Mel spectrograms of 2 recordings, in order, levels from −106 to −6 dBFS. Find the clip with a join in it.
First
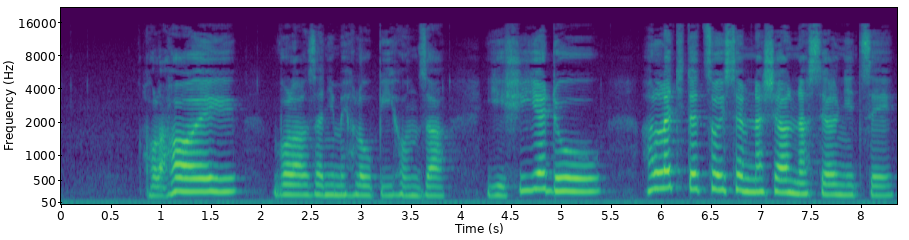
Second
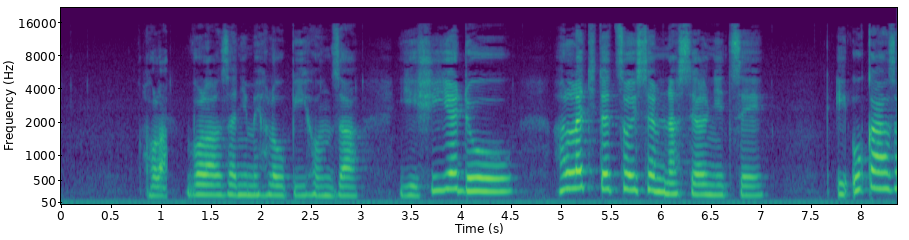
second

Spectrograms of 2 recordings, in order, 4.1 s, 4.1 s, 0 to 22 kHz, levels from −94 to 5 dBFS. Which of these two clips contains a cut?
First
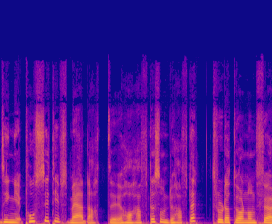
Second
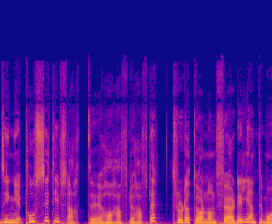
second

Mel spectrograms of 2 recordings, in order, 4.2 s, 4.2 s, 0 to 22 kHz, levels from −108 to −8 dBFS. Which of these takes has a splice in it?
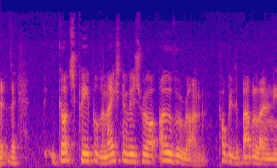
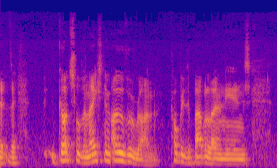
second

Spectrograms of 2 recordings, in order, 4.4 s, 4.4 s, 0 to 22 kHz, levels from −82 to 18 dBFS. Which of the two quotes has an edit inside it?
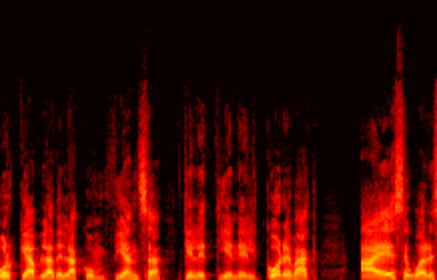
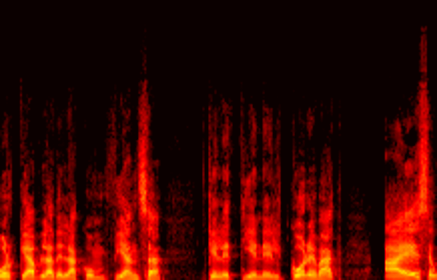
first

